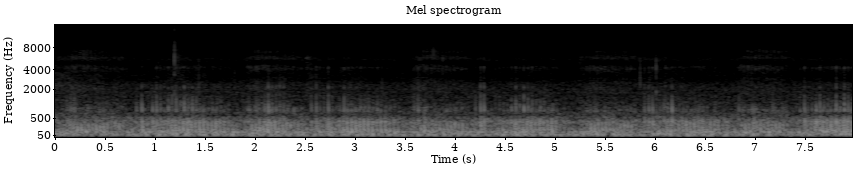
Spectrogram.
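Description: A domestic cat purrs steadily, a low rumbling vibration that swells with each breath in and out.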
